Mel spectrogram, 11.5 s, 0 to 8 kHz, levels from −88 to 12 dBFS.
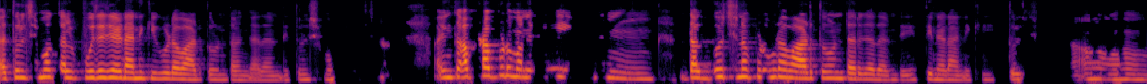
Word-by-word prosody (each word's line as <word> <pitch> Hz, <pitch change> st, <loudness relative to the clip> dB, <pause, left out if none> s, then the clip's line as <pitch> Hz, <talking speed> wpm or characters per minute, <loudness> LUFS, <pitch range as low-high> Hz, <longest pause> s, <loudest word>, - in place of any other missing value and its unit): తులసి 250 Hz, 0 st, 0 dB
మొక్కలు 245 Hz, -3 st, +1 dB
పూజ 245 Hz, 0 st, +3 dB
జేయడానికి 225 Hz, -3 st, +4 dB
గూడా 200 Hz, -1 st, +1 dB
వాడుతుంటాం 175 Hz, -2 st, -7 dB
గదండీ! 155 Hz, +1 st, -13 dB
తులసి 180 Hz, +3 st, -11 dB
మొక్కలు 175 Hz, -, -13 dB, 0.2 s
ఎసిన. -, -, -23 dB, 0.6 s
ఇంకా 255 Hz, +2 st, +2 dB
అప్పుడప్పుడు 300 Hz, +2 st, +4 dB
మనకి 270 Hz, +2 st, -6 dB, 0.5 s
హ్మ్. 215 Hz, -4 st, -7 dB, 0.5 s
దగ్గొచ్చినప్పుడు 265 Hz, +2 st, +1 dB
గూడా 270 Hz, 0 st, +3 dB
వాడుతూ 220 Hz, 0 st, +3 dB
ఉంటారు 200 Hz, -3 st, -2 dB
గదండీ! 170 Hz, -2 st, -8 dB, 0.2 s
తినడానికి 170 Hz, -1 st, -9 dB, 0.2 s
తులసి 185 Hz, 0 st, -11 dB, 0.5 s
ఆహా! 185 Hz, -1 st, -8 dB
215 Hz, 115 wpm, -23 LUFS, 180-250 Hz, 0.6 s, జేయడానికి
